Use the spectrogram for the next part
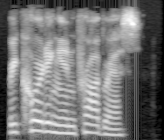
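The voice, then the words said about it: Impression of Zoom recording announcement voice. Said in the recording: “give us your impression of that right now ... That is spot on.”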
